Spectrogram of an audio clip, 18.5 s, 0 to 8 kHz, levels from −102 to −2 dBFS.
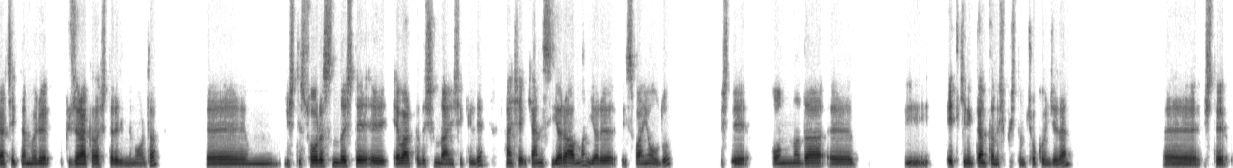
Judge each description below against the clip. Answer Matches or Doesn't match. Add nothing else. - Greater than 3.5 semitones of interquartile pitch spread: Doesn't match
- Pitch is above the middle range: Doesn't match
